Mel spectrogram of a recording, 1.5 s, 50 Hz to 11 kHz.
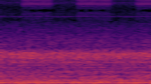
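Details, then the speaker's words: Schumacher heavy-duty battery charger, after fixing its rate selector button, in engine-start mode with the clamps separated: steady low hum with a faint high hiss pulsing about twice a second, maybe 50 amp pulses; running normally. "Sounds like it's given actually like maybe 50 amp pulses. That's pretty cool."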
